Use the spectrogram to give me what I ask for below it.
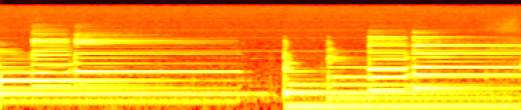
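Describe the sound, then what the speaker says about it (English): Two interlocking electric guitar riffs from a song intro play together, clear sustained picked notes in a steady pattern with a brief gap near the middle, played alone without talk. "And those two guitar riffs together sound like this."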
